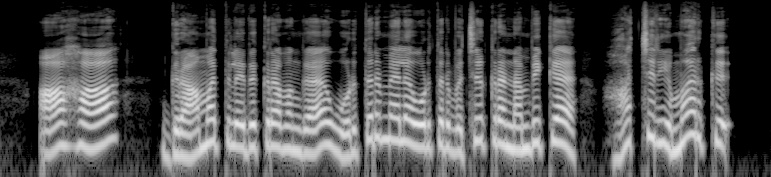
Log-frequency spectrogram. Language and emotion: Tamil, surprised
